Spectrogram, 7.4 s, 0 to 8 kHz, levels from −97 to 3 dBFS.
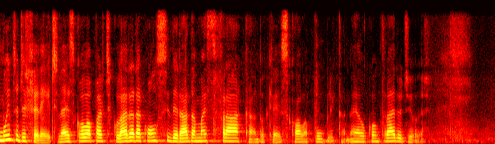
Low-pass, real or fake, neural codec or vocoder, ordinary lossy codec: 7.2 kHz; fake; codec, 16 kHz, 4 kbps, FunCodec, trained on LibriTTS, 50 frames a second; none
